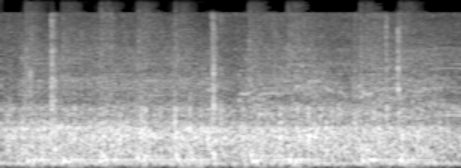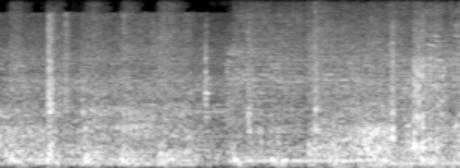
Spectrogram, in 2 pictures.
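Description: Skateboard wheels rolling along concrete pavement, with several sharp clicks and clacks from the board, over music.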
